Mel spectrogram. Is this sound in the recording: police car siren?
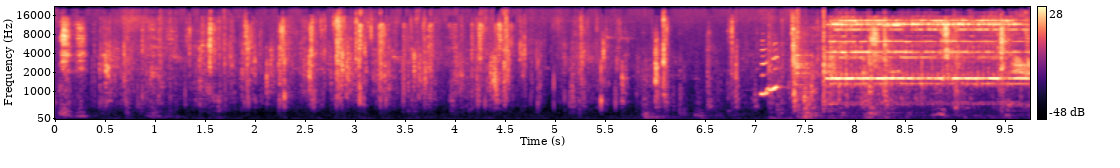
no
